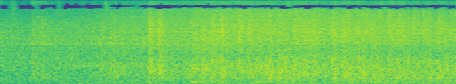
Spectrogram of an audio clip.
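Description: A Shinkansen and a silver JR Kyushu commuter electric train passing at the same time on neighbouring tracks, with wheel rumble and rail clatter. The sound swells sharply about a second and a half in, as the trains come closest, and stays loud.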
